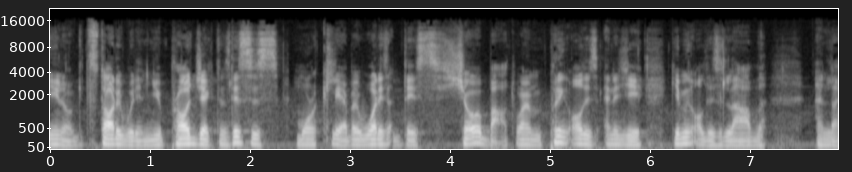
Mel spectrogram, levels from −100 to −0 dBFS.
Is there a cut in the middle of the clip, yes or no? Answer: yes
